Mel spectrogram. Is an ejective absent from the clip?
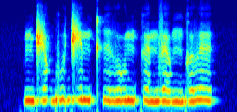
yes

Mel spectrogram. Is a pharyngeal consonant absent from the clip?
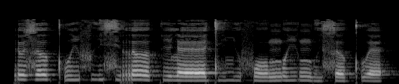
yes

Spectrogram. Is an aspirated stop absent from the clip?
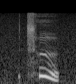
no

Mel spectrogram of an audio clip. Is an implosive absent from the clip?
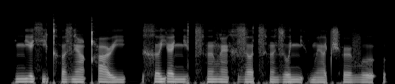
yes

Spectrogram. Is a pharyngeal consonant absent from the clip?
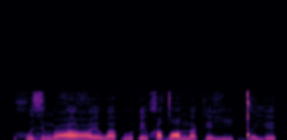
no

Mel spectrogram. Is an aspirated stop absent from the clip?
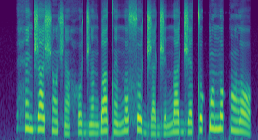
yes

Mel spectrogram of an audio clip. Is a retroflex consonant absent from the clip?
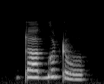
no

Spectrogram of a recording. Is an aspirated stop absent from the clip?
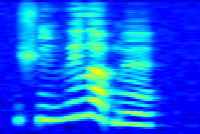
yes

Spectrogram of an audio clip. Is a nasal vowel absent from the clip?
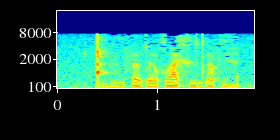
no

